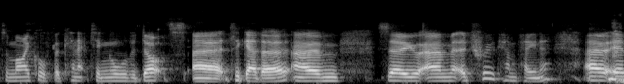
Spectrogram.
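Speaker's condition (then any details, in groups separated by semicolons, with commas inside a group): No condition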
